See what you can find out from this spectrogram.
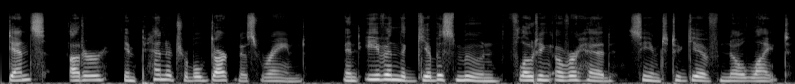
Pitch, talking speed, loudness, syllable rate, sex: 180 Hz, 130 wpm, -20 LUFS, 4.5 syllables/s, female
